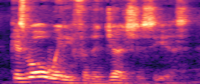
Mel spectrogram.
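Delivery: ordinary talk, nothing marked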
